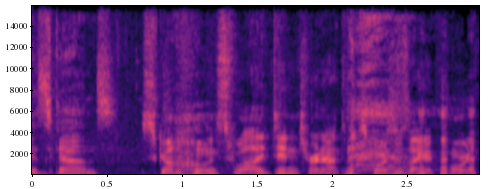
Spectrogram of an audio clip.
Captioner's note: laughing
